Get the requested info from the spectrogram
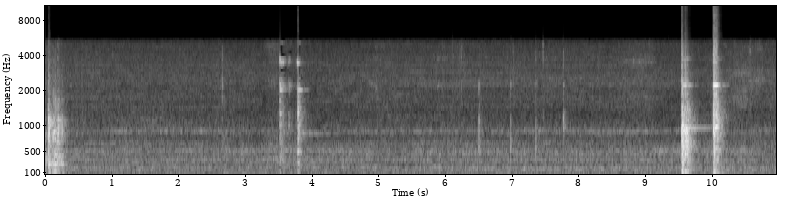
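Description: Bowls and a wooden spoon knocking against a frying pan as food is tipped in. There is a loud clatter at the start, two ringing clinks about three and a half seconds in, a few light taps, and two more loud knocks near the end, over a steady background hiss.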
